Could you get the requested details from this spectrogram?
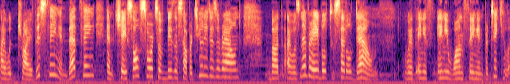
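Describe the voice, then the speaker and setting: With music in the background, a woman speaks at a moderate pace in a Russian accent. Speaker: internet marketer. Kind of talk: testimony. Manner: hesitant, with filler uhs.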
